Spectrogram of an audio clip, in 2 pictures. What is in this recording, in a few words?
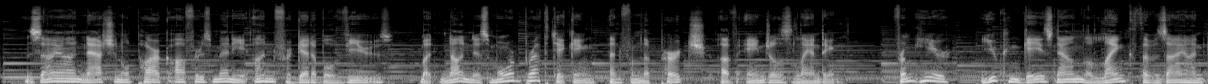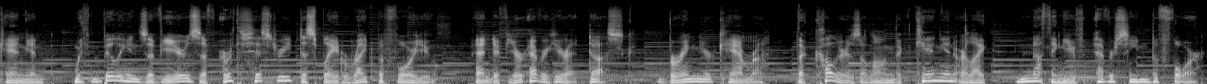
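Narration reverent awe inspired visual, male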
